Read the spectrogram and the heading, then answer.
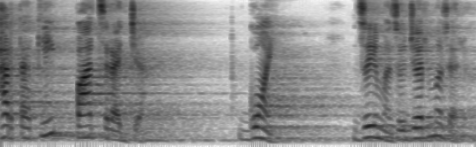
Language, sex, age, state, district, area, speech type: Goan Konkani, female, 45-60, Goa, Ponda, rural, spontaneous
